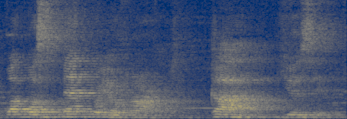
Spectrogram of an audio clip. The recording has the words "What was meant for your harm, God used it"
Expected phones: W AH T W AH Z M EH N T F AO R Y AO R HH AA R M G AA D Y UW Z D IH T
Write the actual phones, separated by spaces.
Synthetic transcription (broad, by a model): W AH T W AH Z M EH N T F AO R Y AO R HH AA R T G AA D Y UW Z IH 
